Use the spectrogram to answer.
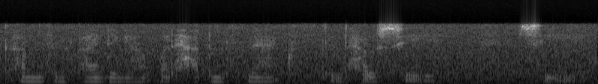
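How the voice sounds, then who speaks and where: At a moderate pace, the voice is whispering, with noticeable background noise around it. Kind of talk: ASMR whispered ramble, casual talk to camera. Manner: whispered, soft-spoken.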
